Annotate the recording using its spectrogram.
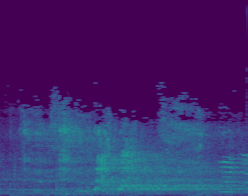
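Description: Several people's voices, chatter and calls, echoing in a large sports hall, growing louder about a second in.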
